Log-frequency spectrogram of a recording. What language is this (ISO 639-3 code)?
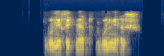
tat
